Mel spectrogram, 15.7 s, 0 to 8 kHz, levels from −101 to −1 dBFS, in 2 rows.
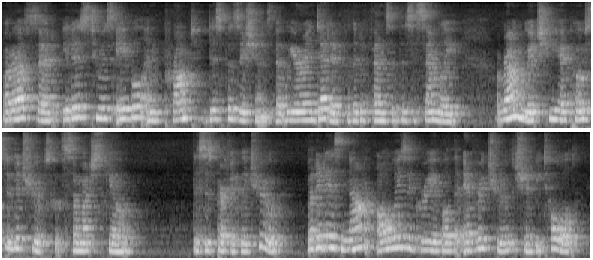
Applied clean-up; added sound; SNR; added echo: none; none; none; reverberation time 0.6 s.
